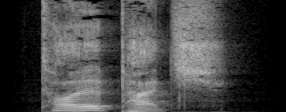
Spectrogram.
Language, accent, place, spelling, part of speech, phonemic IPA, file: German, Germany, Berlin, Tollpatsch, noun, /ˈtɔlpat͡ʃ/, De-Tollpatsch.ogg
- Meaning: 1. a Hungarian or Hungarian-origin soldier that does not converse well 2. klutz, blunderer, butterfingers (clumsy person)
